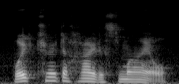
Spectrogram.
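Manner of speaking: ordinary delivery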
